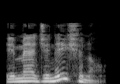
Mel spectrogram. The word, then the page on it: imaginational: British English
